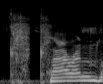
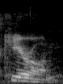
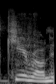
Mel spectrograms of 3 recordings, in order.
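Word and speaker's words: Ciarán: to let you try it's kieron it's Kiron is it I couldn't tell if that was an i or an L from this distance it's yes the hard C in Irish there's no K in Irish and there should be a f on the second a same as there is on my name that's why Sean sh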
